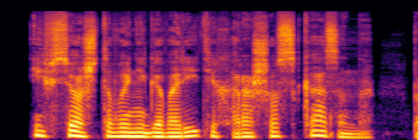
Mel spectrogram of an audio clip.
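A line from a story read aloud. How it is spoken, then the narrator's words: Whispered into ear. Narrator (Russian): прошептала Мария Стюарт на ухо своему мужу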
